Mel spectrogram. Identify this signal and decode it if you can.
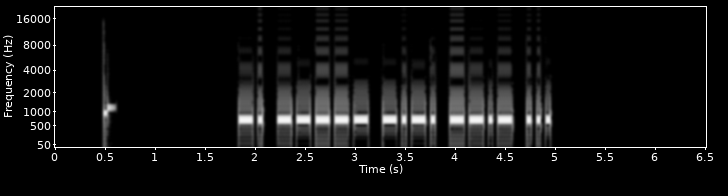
Morse code, heard as a keyed tone, about 25 wpm, 700 Hz. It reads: N0CQS
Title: USA Call Signs 25wpm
